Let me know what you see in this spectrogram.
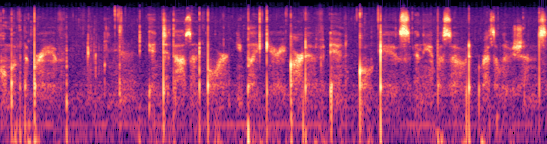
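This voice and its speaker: Noticeable background noise accompanies a whisper delivered at a fairly slow pace. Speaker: ASMR content creator. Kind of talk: whispered ASMR wiki read. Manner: whispered, soft, relaxing.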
